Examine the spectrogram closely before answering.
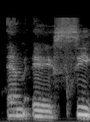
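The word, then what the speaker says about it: Mack: a turtle named Mac although look this one is spelled m a c k but still Mac just a part of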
